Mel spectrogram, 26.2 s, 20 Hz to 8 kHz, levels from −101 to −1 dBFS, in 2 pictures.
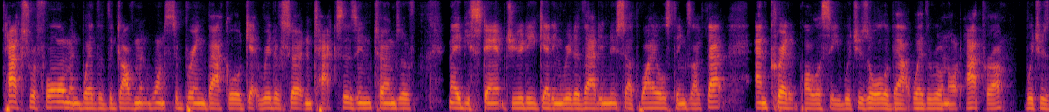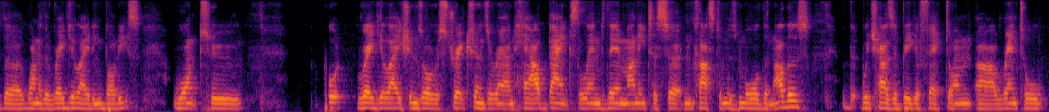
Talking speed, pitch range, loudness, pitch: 180 wpm, 125-135 Hz, -33 LUFS, 130 Hz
